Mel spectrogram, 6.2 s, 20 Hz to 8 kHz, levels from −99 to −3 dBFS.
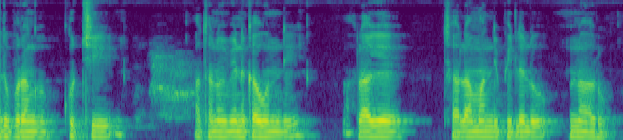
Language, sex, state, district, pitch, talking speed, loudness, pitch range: Telugu, male, Telangana, Mahabubabad, 110 Hz, 95 wpm, -18 LUFS, 110-120 Hz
